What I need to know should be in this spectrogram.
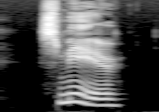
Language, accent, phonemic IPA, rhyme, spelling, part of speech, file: English, UK, /smɪə(ɹ)/, -ɪə(ɹ), smear, verb / noun, En-uk-smear.ogg
- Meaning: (verb) 1. To spread (a substance, especially one that colours or is dirty) across a surface by rubbing 2. To cover (a surface with a layer of some substance) by rubbing 3. To make something dirty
